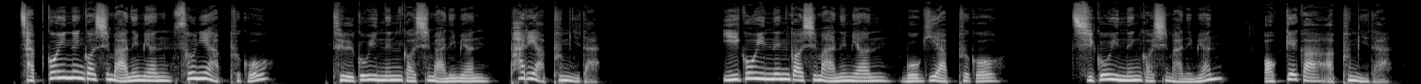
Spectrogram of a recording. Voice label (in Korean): 라디오 NA 에세이 NA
